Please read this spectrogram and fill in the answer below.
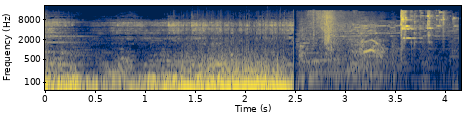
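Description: Film sound effect of a lightning-bolt strike, a loud deep rumbling crackle under score music, that cuts off suddenly about two and a half seconds in. Quieter sounds follow, with a short rising-and-falling tone and a high crackle near the end.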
